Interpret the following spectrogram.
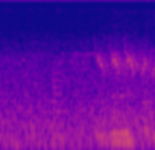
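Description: Faint background hiss, then about a second and a half in a quick run of faint, short, falling bird chirps, with a brief faint low hum beneath them.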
